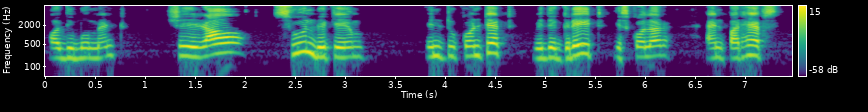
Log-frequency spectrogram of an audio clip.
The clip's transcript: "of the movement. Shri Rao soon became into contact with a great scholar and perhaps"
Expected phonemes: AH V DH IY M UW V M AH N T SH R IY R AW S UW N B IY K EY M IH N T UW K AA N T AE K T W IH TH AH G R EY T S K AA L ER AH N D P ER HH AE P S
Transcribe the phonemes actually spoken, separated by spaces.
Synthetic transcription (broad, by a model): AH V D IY M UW M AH N T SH IY R AW S UW N B IY K EY M IH N T UW K AA N T AE K T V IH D AH G R EY T S K AA L ER AH N D P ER HH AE P S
